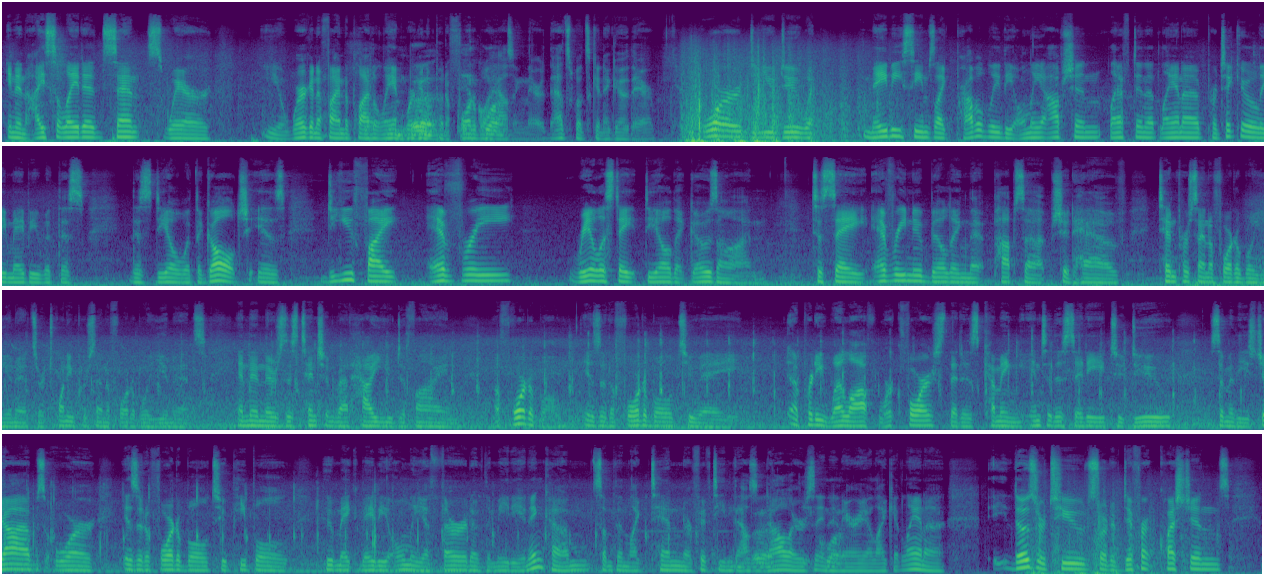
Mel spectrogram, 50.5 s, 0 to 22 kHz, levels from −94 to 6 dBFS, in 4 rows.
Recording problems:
animal sounds; loud; throughout; 10 dB below the speech

